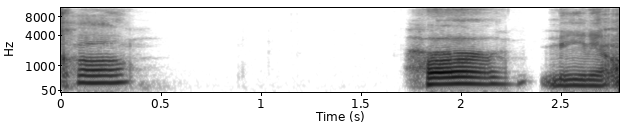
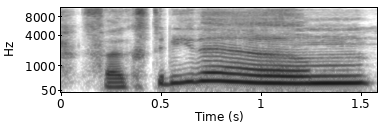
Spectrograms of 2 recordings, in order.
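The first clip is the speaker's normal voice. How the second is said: slow gloat; 7 semitones higher, much slower than usual. Real, not acted. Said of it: "slow gloating remark".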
